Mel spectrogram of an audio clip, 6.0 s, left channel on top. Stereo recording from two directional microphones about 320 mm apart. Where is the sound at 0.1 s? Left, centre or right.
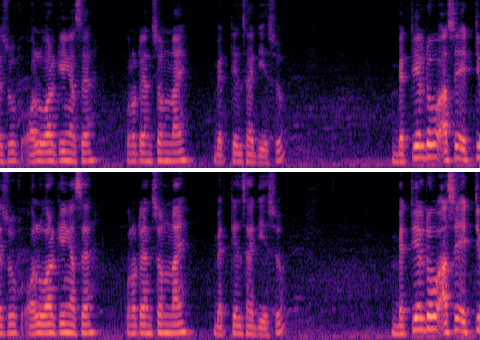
Right.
